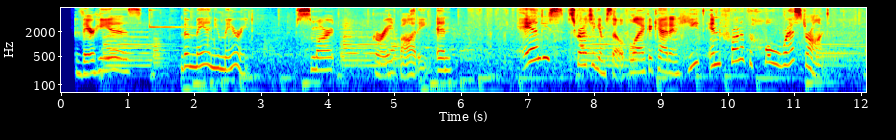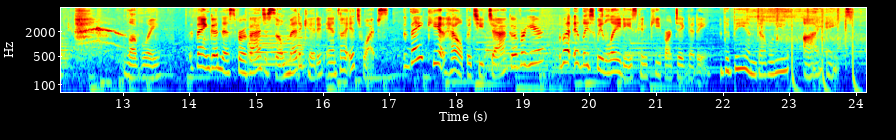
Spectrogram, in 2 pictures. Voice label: Commercial Demo

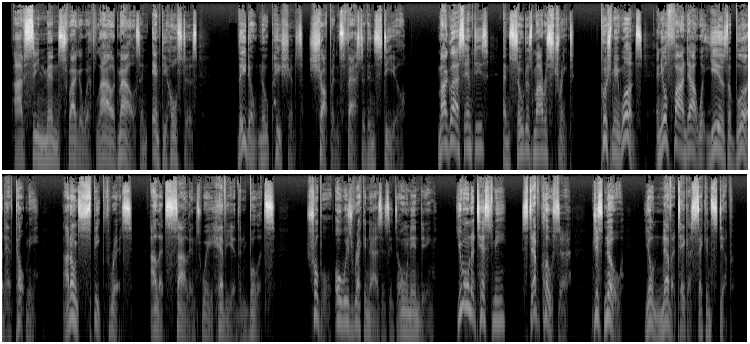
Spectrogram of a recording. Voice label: CHARACTER COWBOY

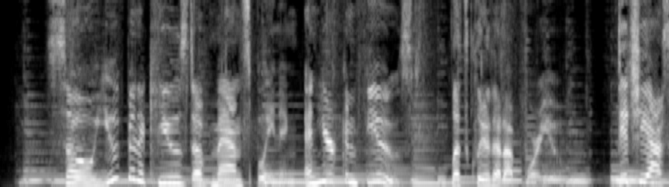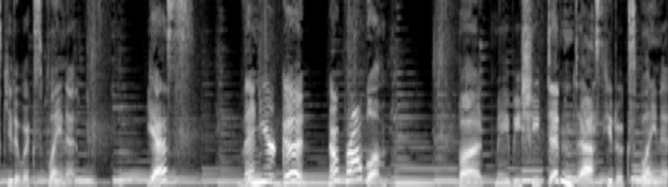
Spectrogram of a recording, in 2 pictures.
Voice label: Explainer

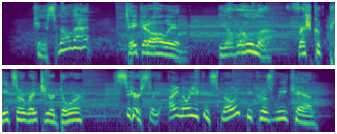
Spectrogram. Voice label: Commercial Pizza; Dominos

